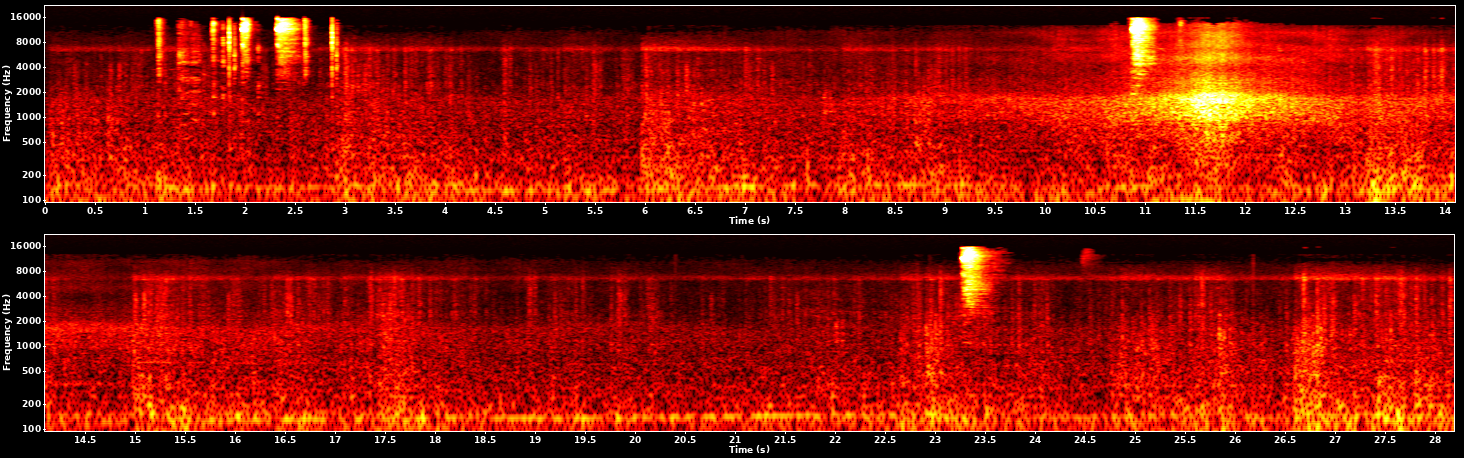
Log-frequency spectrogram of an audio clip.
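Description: A bus engine hums steadily while driving.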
